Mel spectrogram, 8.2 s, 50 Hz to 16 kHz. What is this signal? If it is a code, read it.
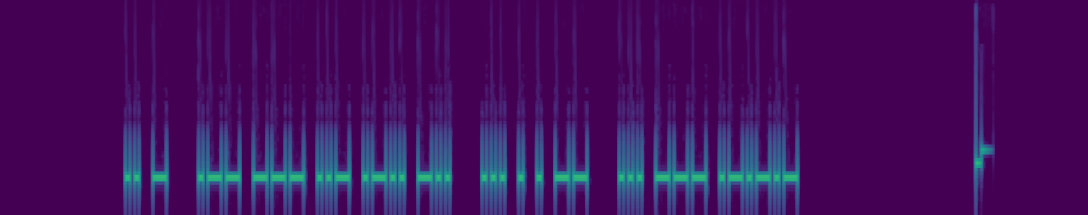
Morse code, heard as a keyed tone, about 34 wpm, 700 Hz. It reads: IT WOULD SEEM SO.
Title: Sentences from Top 300 Words 35wpm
